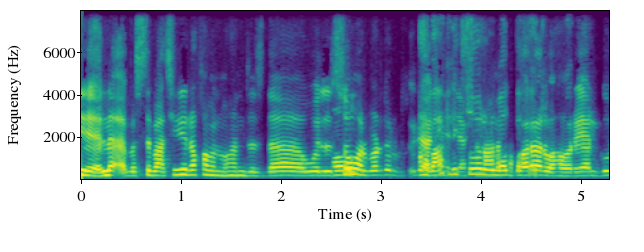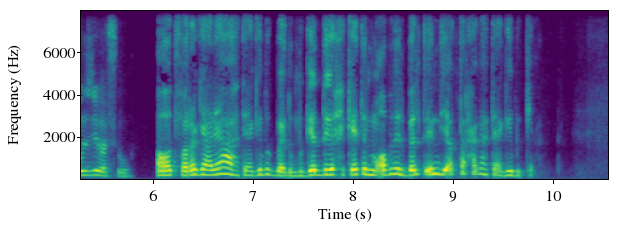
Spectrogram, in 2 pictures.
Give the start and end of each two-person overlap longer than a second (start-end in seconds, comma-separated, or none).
3.4-4.8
